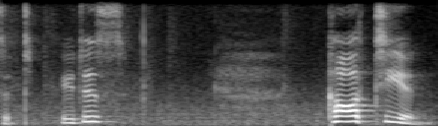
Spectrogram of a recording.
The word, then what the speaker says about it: Cartesian: the 17th century french philosopher that's how you pronounce it it is kartian not cartesian it is kartian this cartoon liberated an autonomous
